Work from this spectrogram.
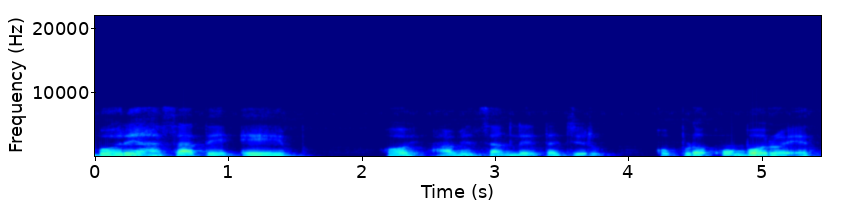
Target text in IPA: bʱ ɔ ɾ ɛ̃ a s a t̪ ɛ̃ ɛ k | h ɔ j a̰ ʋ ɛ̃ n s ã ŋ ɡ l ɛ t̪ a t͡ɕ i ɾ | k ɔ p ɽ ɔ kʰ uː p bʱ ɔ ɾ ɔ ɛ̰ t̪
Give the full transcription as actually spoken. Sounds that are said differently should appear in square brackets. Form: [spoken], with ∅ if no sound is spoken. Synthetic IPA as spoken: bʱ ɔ ɾ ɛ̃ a s a t̪ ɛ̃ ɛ [p] | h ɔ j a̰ ʋ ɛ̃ n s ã ŋ ɡ l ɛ t̪ a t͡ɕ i ɾ | k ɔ p ɽ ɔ kʰ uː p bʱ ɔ ɾ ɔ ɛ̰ t̪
